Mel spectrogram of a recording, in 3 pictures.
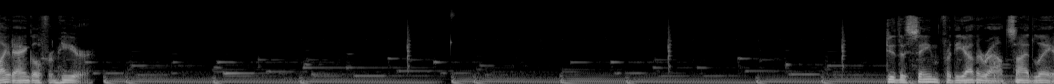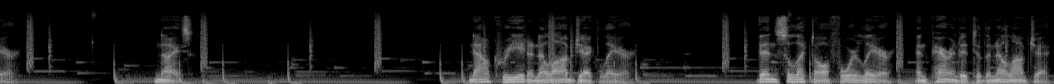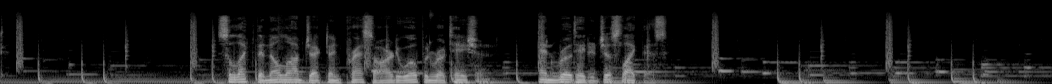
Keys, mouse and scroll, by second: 8.8-9.5 click, 10.1-10.6 drag, 12.8-14.7 drag, 15.2 right click, 15.8 click, 18.3-19.7 drag, 24.2 click, 25.1 r, 26.5-29.3 drag.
